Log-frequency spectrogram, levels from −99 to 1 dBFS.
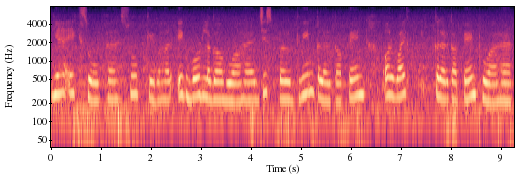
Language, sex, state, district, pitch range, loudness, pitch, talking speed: Hindi, female, Uttar Pradesh, Saharanpur, 225-270 Hz, -14 LUFS, 235 Hz, 155 wpm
